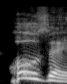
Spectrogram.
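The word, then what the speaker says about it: José: wanna you can't say jose aldo because they don't pronounce the jays in brazil it's jose it's an h nah it's jose okay these colors don't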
